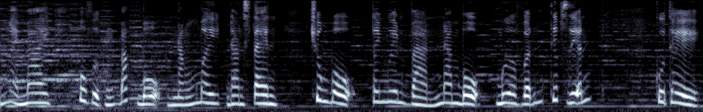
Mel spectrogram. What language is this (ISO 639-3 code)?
vie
